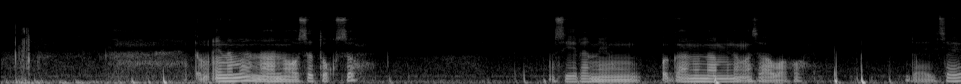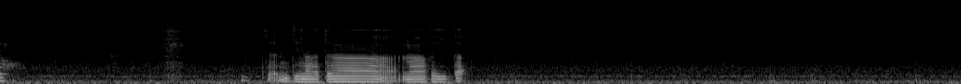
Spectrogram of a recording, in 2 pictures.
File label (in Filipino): Voice message ni koya na may asawa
